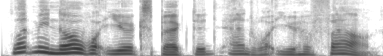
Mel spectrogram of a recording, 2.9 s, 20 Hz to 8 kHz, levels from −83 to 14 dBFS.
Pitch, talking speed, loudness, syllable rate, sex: 155 Hz, 230 wpm, -18 LUFS, 5.0 syllables/s, male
